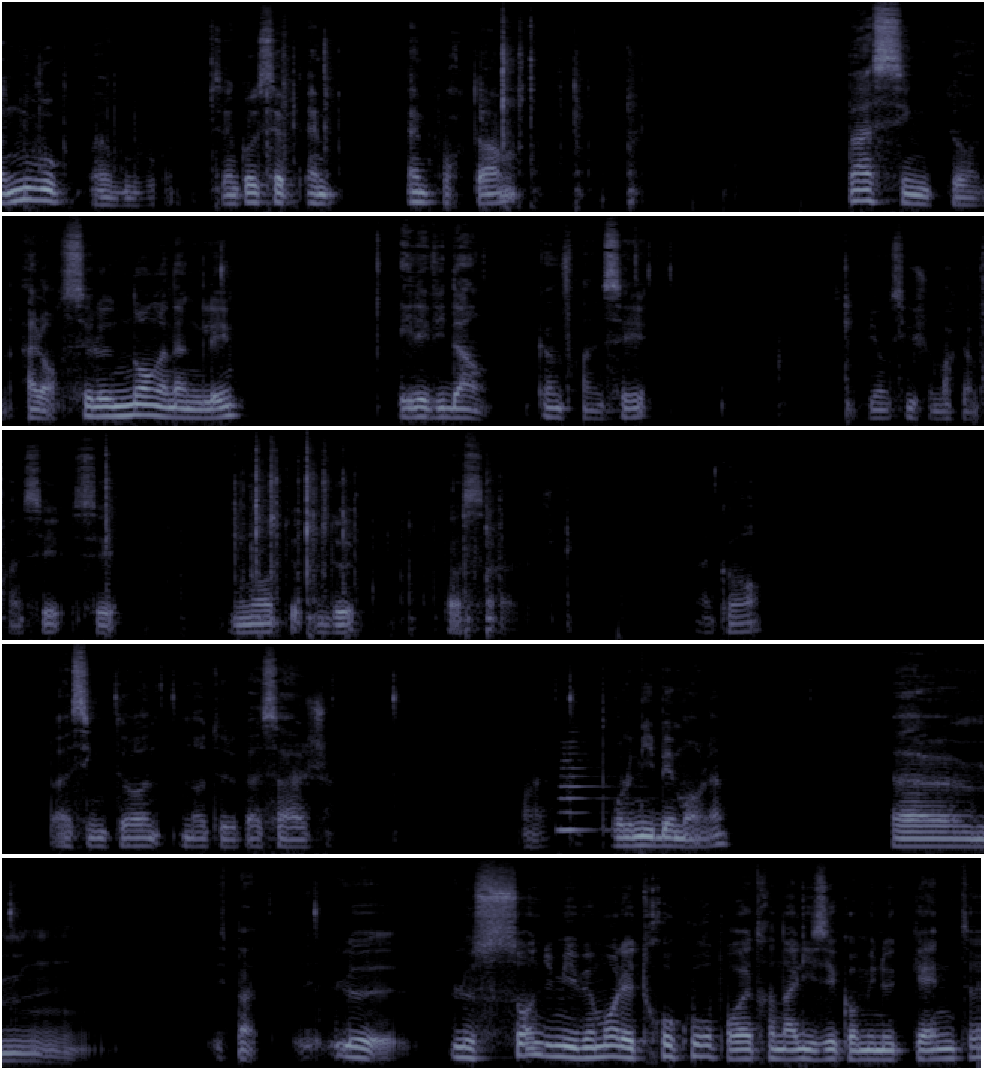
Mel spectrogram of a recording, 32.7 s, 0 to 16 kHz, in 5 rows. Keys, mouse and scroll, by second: 0.5 ctrl+t, 1.5-4.7 typing, 4.8 Escape, 5.9-8.2 drag, 9.7-11.2 drag, 12.2 End, 13.2 Return, 13.8-16.8 typing, 16.9 Escape, 17.8-20.6 drag, 20.7 click, 21.8 click, 23.3 click, 25.0-26.4 drag, 27.9 click.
